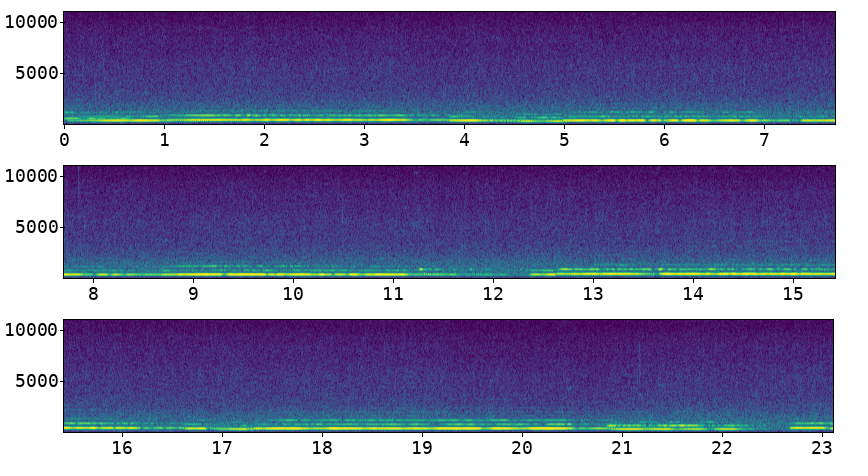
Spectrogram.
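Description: Slow, meditative melody of long held notes on a low shakuhachi (bamboo end-blown flute), with a short pause about halfway and a steady hiss beneath.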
